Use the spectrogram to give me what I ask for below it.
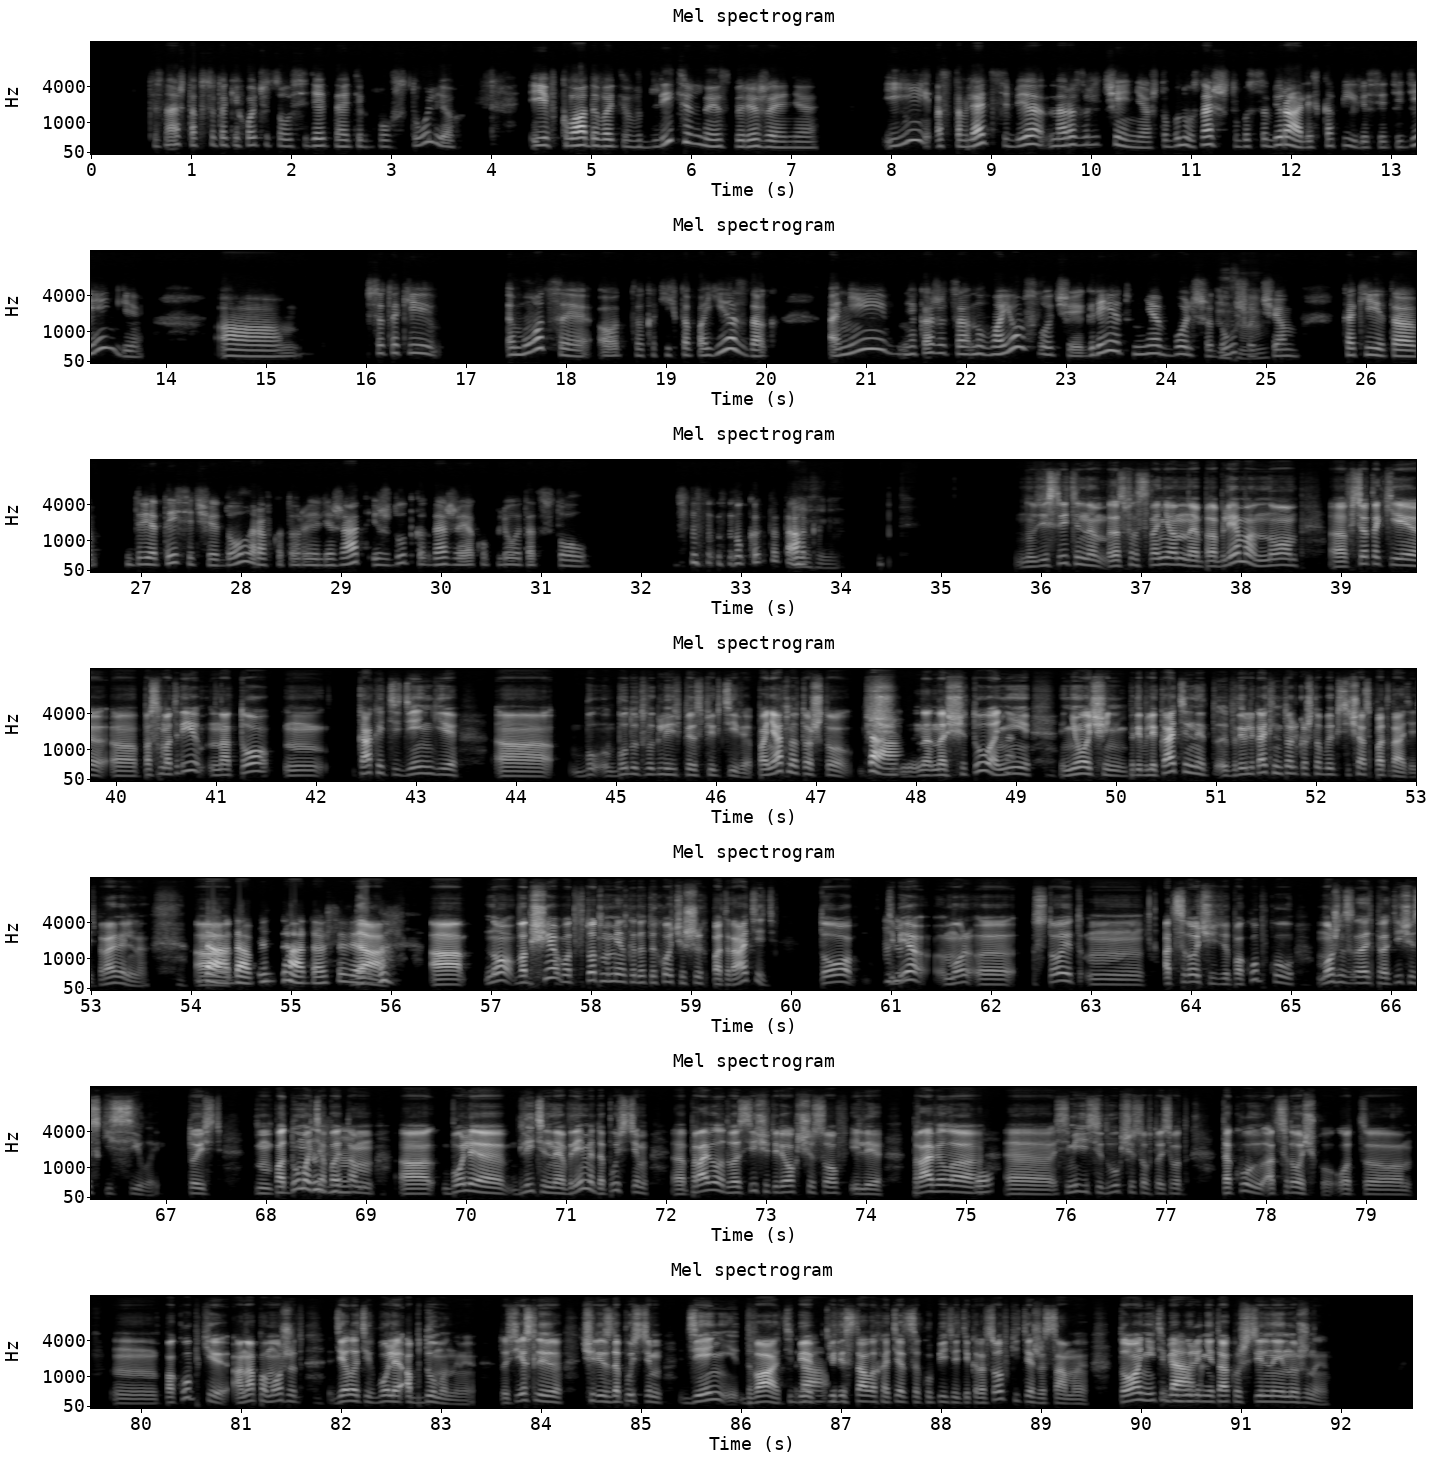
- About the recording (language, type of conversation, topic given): Russian, advice, Что вас тянет тратить сбережения на развлечения?
- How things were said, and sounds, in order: chuckle; tapping; other noise; chuckle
